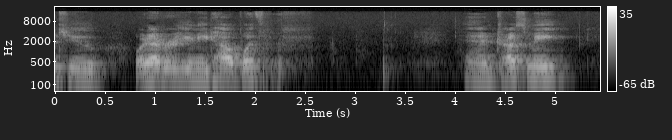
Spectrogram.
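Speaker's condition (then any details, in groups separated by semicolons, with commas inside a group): Cerebral palsy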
